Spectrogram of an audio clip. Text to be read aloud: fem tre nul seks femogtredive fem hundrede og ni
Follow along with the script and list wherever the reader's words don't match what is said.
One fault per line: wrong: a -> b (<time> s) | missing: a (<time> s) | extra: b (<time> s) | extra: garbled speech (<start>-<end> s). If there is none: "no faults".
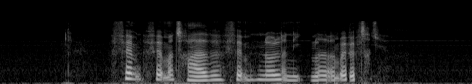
missing: tre nul seks (1.4 s)
wrong: hundrede -> nul (2.5 s)
extra: garbled speech (3.1-3.7 s)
